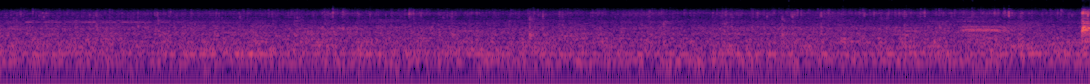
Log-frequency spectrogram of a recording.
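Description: Sakroli batter frying in hot oil in a kadhai: a steady, even sizzle. A brief sharp knock near the end.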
